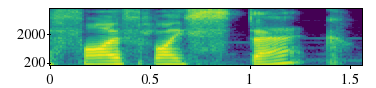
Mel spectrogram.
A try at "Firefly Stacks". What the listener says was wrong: Firefly stacks, plural.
